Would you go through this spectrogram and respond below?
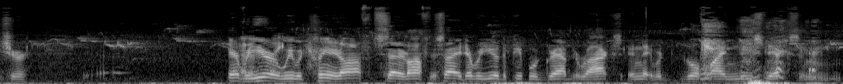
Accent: Loganville, Wisconsin, United States; I mean, I'm almost native from Wisconsin.

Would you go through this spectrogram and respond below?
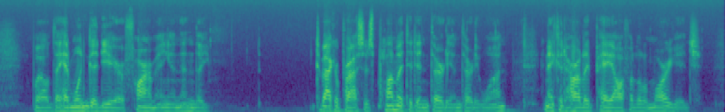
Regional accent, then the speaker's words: Tennessee, United States; I come from Upper East Tennessee.

